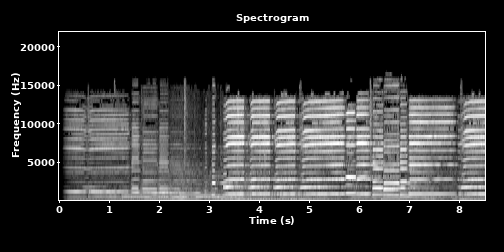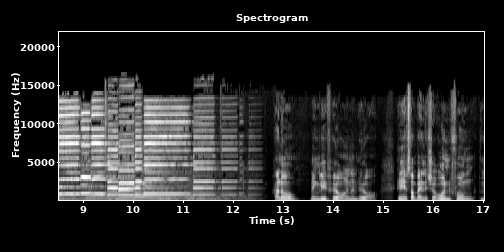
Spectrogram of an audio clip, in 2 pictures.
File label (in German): Raerener Mundartsendung; Rückblick auf 66 Jahre Raerener Karneval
